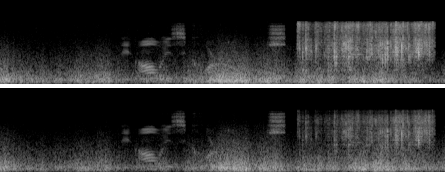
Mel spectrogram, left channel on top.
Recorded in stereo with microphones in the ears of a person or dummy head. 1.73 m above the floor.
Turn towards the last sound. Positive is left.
turn(degrees=45)  # may be behind; listen again after turning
